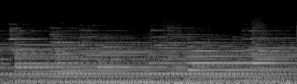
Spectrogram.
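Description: The bells of the ancient Martini Tower in Groningen, Netherlands, chime a pop tune, each struck note ringing and overlapping the next in a rich, sustained wash of metallic tones, with no voices present.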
